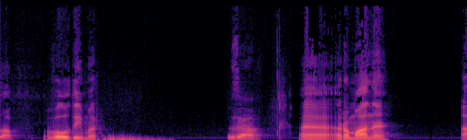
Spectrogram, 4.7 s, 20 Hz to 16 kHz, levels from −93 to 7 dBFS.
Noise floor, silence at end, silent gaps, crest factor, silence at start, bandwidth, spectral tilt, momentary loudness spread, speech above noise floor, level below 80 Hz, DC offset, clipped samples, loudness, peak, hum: -73 dBFS; 0 s; none; 22 dB; 0 s; 16 kHz; -5.5 dB/octave; 18 LU; 44 dB; -62 dBFS; under 0.1%; under 0.1%; -29 LUFS; -8 dBFS; none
